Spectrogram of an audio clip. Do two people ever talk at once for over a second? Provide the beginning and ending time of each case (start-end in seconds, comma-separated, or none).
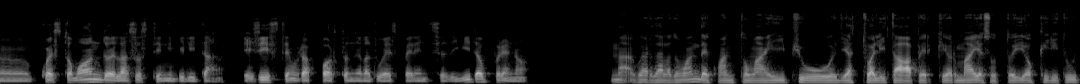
none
